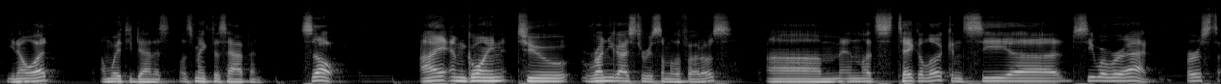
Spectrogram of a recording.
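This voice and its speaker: A young man with a fairly high, smooth and clear voice hosts a relaxed live stream on photo editing. He talks in an upbeat, slangy, chatty way and keeps reading out viewers' messages. He speaks close to a studio mic in a small room at home. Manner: upbeat, slangy, chatty, reads chat aloud. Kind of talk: casual live-stream tutorial. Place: home studio with brick wall, indoors. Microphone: studio mic on boom arm, headphones.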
